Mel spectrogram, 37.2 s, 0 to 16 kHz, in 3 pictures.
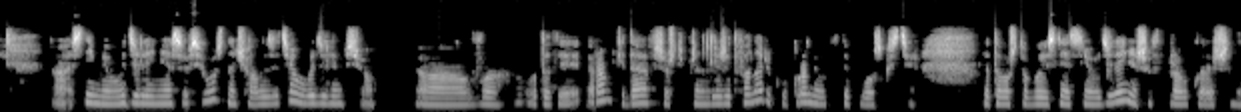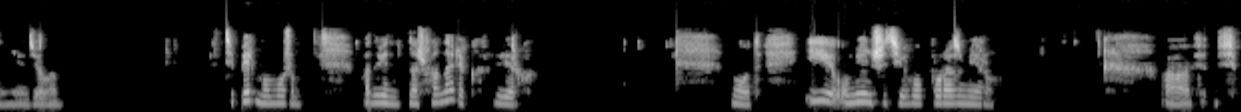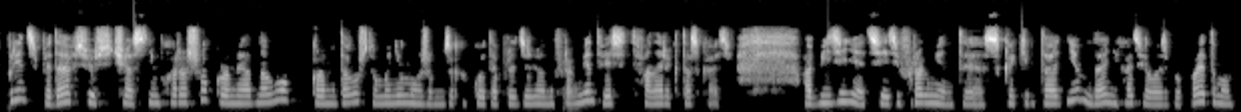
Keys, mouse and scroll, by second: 3.1 b, 7.9-9.7 right drag, 12.3-14.8 middle drag, 14.8-16.5 drag, 16.2-17.9 middle drag, 17.2-18.9 drag, 19.1-21.0 middle drag, 20.4 s, 23.5-24.7 middle drag, 28.2-30.1 middle drag, 30.2 middle click, 31.5-34.4 middle drag, 36.0-37.2 middle drag.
